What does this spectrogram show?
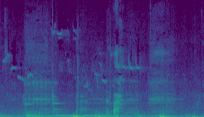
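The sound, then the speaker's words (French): An agitated dog right in front of the speakers lets out a few sharp, irregular bursts of barking over a steady, busy background noise. “Parce qu'il y a un chien un peu très énervé et un maître un peu très énervé juste devant nous.”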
